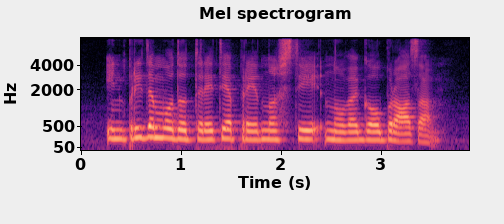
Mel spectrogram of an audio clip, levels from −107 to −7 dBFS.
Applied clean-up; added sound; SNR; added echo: none; none; none; none.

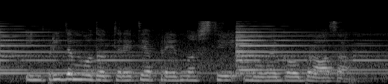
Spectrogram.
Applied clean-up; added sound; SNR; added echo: none; Church bell; 3 dB; reverberation time 0.6 s.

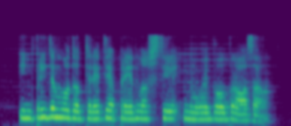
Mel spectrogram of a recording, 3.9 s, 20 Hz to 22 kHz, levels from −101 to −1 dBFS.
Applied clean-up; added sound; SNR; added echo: neural mask model DeepFilterNet 3.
